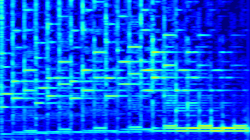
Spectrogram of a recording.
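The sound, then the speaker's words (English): A short, bright electronic video game jingle: rapid, evenly pulsing bleeps that step steadily upward in pitch, loud, with no voices. “I think that was like at the end of the emerald level or something, but if you played the the video game as much as I did then then you knew what that was from.”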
